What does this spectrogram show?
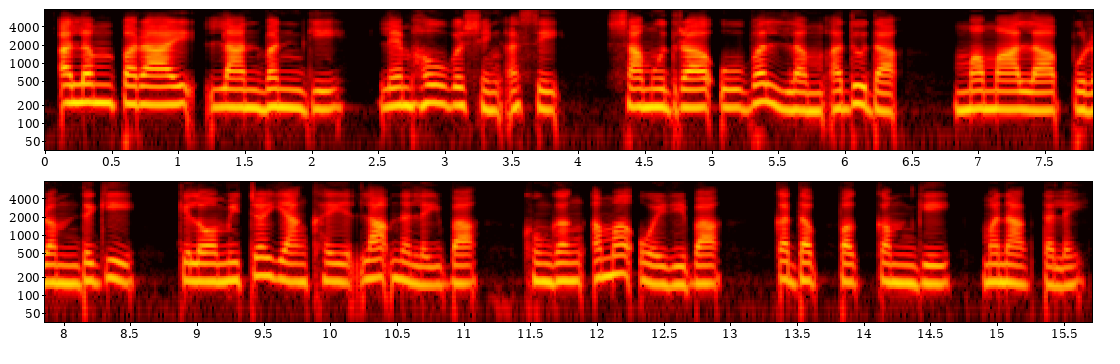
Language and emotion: Manipuri, neutral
